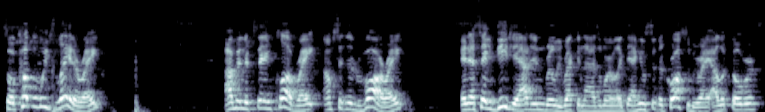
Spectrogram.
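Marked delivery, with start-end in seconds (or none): none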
